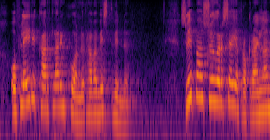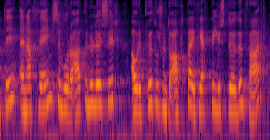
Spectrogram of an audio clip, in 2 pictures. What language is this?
Icelandic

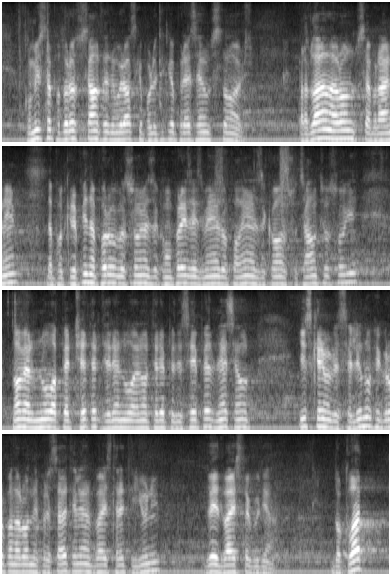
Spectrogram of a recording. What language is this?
Bulgarian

